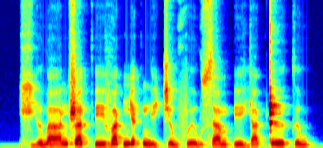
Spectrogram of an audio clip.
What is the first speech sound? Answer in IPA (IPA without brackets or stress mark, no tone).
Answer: x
